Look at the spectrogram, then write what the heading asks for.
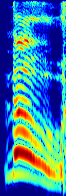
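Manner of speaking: high loud hammed-up no; patient refusing the diagnosis, high mock shout. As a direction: yell it in mock disbelief. Denial in retold scene.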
